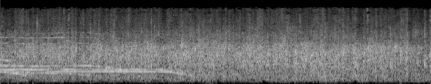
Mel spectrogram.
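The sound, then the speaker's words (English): Audience applause for a game show contestant: dense, steady clapping that stays loud and even from start to finish. “Let's hear it for Luke, everybody.”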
